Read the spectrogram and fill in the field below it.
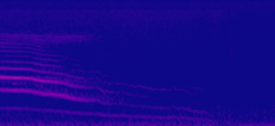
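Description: A cartoon cat in the anime Chainsaw Man gives a single drawn-out meow that slides downward in pitch and fades, heard alone and close.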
